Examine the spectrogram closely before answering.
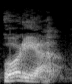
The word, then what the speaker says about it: Boria: Boria.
